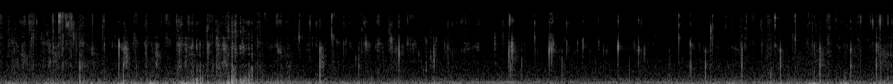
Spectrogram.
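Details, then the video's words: Indoor cat eating, a run of crisp crunching bites roughly three each second, dry clicks and crackles with soft low thumps between them, nothing else clearly audible. "CATS EATING FOOD"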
